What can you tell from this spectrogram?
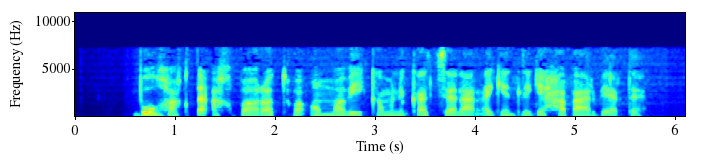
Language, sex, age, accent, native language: Uzbek, female, 19-29, Buxoro, Uzbek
